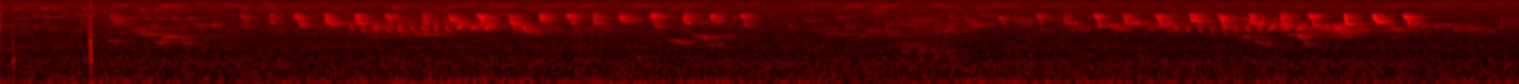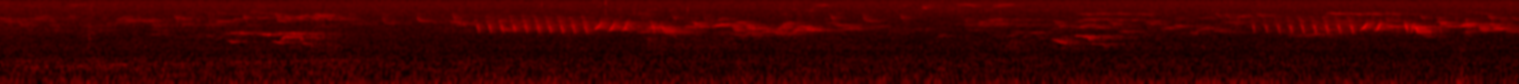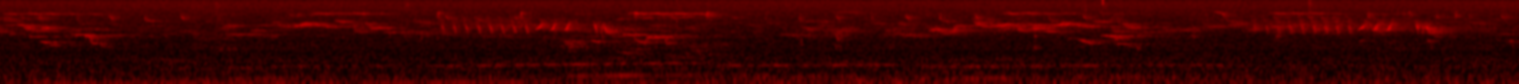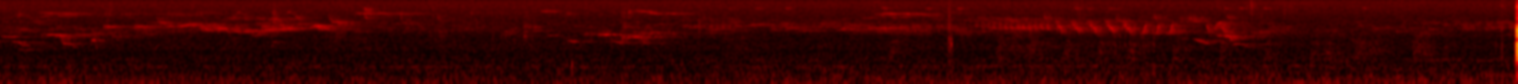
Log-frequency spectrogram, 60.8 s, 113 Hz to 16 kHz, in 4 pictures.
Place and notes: Birds chirping on a lazy spring afternoon, at this natural getaway from the small city of Dessau. Recorded on Roland R-05.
